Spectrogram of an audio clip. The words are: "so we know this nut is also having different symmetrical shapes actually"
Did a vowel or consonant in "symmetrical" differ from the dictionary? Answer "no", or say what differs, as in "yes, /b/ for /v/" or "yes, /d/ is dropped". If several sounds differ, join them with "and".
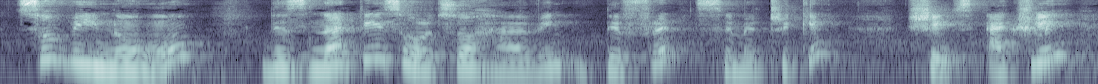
yes, /n/ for /l/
